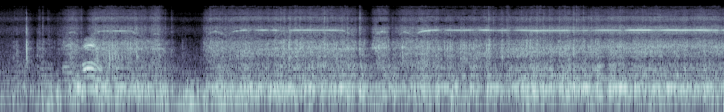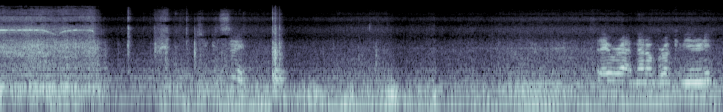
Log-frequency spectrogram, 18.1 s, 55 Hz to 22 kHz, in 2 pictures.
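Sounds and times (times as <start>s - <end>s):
cleaning tool motor whining: 0.5s - 11.2s.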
